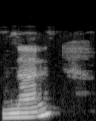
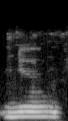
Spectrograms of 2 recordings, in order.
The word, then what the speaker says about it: Nun: And Waters of Noon, some people might hear her name be pronounced Nun, but Noon is the sky.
